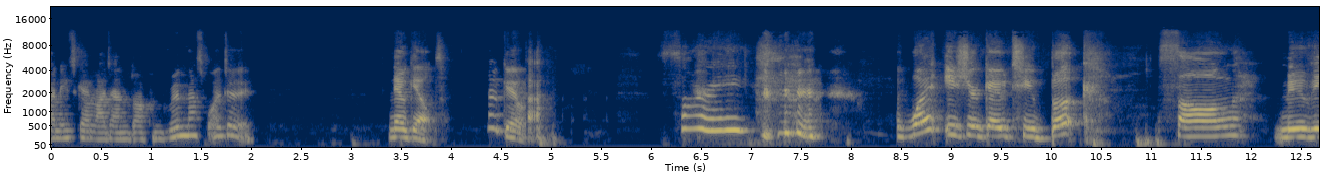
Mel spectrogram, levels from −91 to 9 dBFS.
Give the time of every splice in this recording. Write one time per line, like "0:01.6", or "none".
0:04.7
0:08.5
